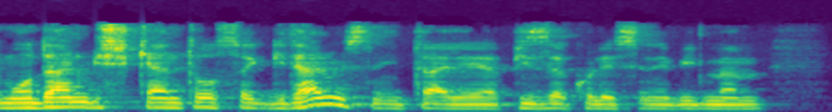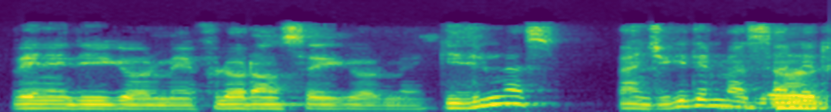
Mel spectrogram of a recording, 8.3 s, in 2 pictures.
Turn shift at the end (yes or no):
yes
